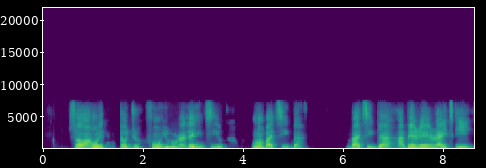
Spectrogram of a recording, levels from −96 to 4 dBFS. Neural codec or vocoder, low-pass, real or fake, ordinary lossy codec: codec, 16 kHz, 0.8 kbps, ZipCodec; 7.2 kHz; fake; none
